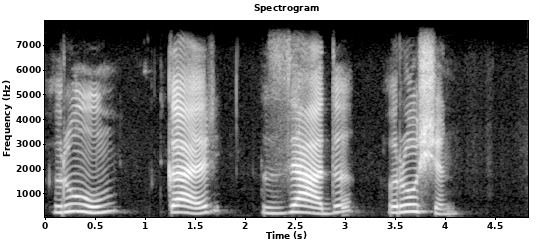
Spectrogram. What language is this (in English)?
Kashmiri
